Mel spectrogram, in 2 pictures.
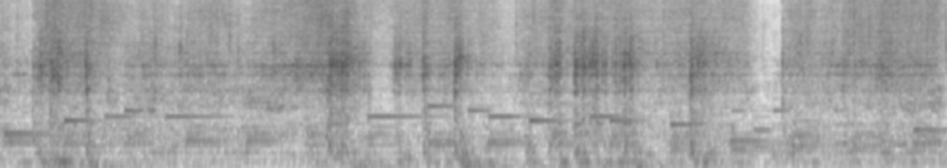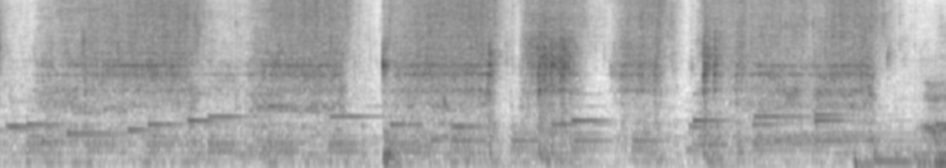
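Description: Water gushes loudly and steadily from a newly installed corner lavatory sink faucet with its aerator removed to purge air, splashing into the basin with shifting splatters and occasional metallic clinks.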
